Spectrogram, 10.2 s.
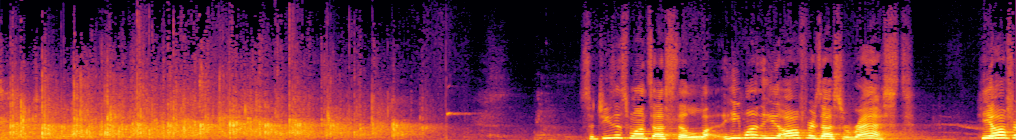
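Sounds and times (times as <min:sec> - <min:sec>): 
round of applause: 0:00.0 - 0:04.4
speech: 0:05.9 - 0:09.2, 0:09.8 - 0:10.1.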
